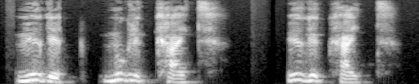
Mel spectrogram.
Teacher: pongan sus labios como si fuesen a pronunciar una O, pero en lugar de pronunciar la O, pronuncian una E. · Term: O umlaut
